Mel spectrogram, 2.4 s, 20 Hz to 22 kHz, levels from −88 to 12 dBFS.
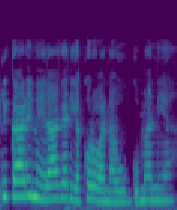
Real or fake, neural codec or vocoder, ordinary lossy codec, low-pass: real; none; MP3, 64 kbps; 9.9 kHz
